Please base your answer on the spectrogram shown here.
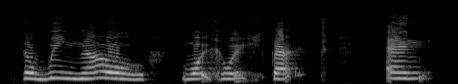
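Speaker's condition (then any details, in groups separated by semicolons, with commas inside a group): Cerebral palsy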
